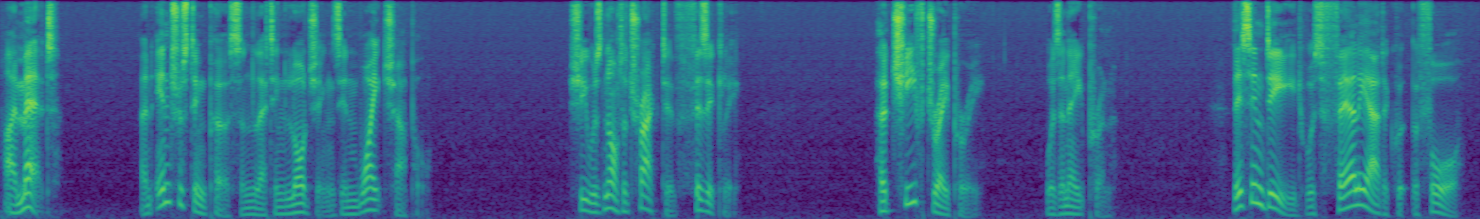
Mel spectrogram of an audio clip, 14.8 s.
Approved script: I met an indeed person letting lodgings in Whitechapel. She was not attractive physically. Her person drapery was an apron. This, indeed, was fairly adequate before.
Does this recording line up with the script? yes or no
no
